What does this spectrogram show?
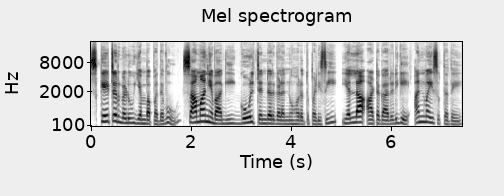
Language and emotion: Kannada, neutral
